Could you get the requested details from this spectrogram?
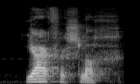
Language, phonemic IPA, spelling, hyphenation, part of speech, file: Dutch, /ˈjaːr.vərˌslɑx/, jaarverslag, jaar‧ver‧slag, noun, Nl-jaarverslag.ogg
- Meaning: annual report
